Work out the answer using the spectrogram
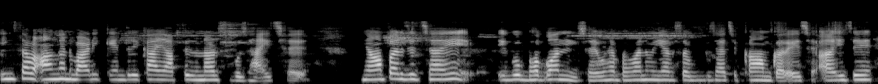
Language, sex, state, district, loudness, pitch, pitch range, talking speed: Maithili, female, Bihar, Samastipur, -17 LUFS, 215 Hz, 195-230 Hz, 205 wpm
